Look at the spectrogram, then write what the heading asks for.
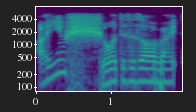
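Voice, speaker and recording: A man's voice: medium pitch, lively intonation, measured pace, no echo, highs cut off, natural voice. A man reading the part of a brash, confused young female pony in a story, with a blunt, casual manner. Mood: blunt, unsure.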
